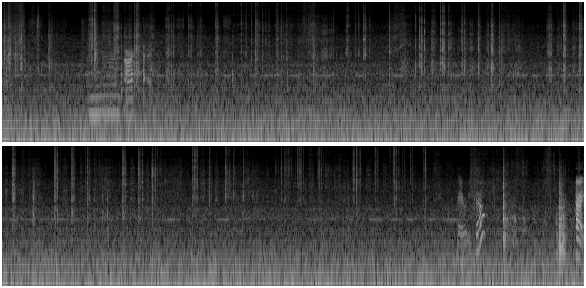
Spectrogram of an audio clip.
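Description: Scissors cutting paper, a long run of short, irregular snips as a circle is cut out.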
